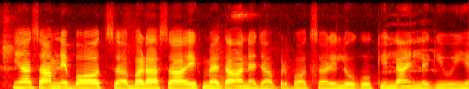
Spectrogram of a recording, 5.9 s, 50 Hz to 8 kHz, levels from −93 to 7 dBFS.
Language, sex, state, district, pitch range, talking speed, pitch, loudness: Hindi, female, Bihar, Araria, 180-210 Hz, 195 wpm, 195 Hz, -16 LUFS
